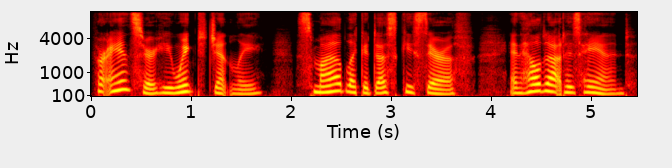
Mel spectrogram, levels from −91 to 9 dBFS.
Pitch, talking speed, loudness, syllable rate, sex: 220 Hz, 165 wpm, -19 LUFS, 4.4 syllables/s, female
